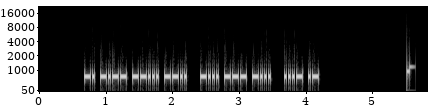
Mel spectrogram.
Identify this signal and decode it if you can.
Morse code, heard as a keyed tone, about 40 wpm, 700 Hz. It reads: NY7Z BOB VA
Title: K1USN SST QSO Practice - 40wpm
